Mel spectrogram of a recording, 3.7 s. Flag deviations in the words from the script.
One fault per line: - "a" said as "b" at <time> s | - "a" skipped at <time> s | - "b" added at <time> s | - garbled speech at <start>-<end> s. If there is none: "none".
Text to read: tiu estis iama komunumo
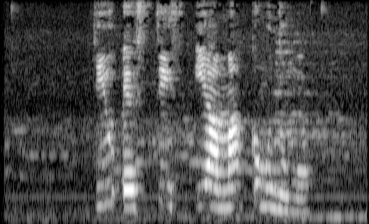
none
